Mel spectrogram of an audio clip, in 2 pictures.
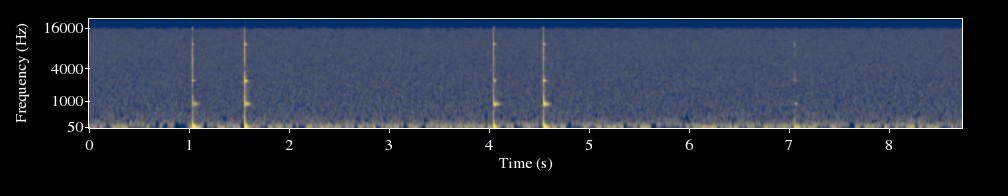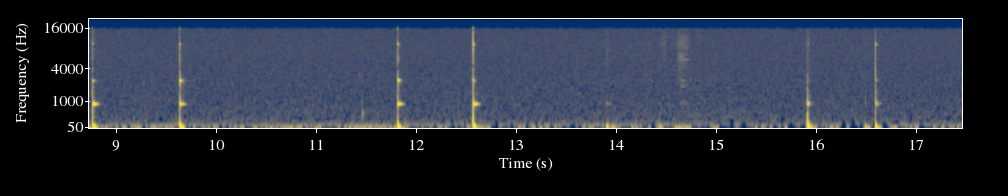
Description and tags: Flick Needle 2
flicking a needle
flick-needle, flick, flicking, needle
